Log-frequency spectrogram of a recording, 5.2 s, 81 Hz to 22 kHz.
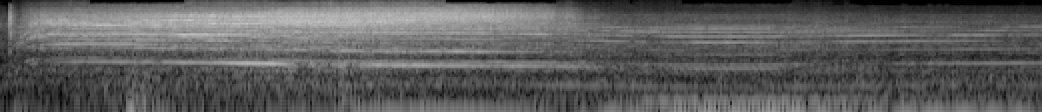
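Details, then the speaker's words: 1963 Pontiac Catalina convertible top hydraulic pump with new pump and cylinders, bleeding while the top goes up: steady high electric whine with firm low hum, pitch settling; pump runs smoothly once full of fluid, air purging. "And you can hear the pump, how much better it runs when it's full of fluid."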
